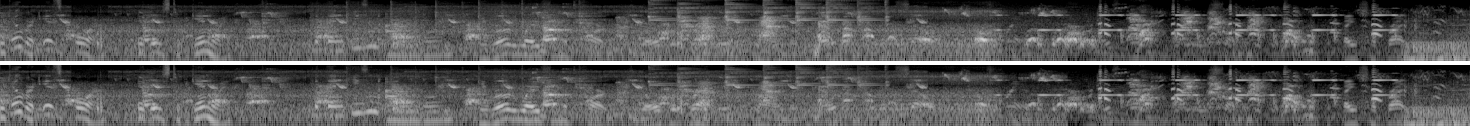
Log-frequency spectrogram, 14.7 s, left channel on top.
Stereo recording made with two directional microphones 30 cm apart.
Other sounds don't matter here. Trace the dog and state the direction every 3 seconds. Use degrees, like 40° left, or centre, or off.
20° right, centre, 30° left, 40° left, 10° right.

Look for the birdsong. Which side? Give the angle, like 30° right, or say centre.
20° right.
